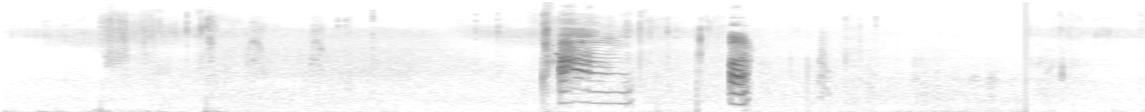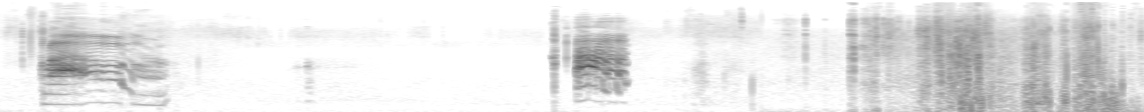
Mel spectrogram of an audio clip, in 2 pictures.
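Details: Outdoor domestic cat wearing a camera while touring a newly renovated outdoor catio and climbing a tree; several short harmonic meows around three, six and nine seconds amid quiet rustling, ending in a loud burst of broadband noise.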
